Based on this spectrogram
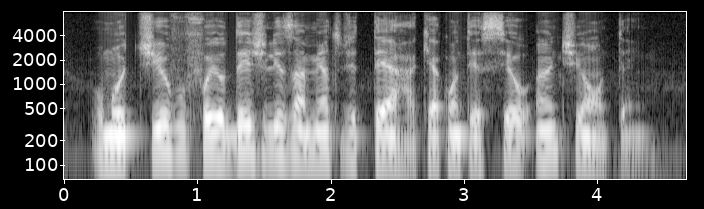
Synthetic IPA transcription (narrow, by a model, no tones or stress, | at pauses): ʊmot͡ʃivʊfojʊd̪eʒlizamẽnt̪ʊd͡ʒɪt̪ɛɦɐ̰kɪakõnt̪esewʔɐ̃nt͡ʃɪõnt̪ḛ̃j̃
